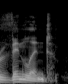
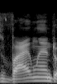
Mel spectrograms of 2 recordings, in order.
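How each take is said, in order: First: "Vinland" with first syllable like "vin"; short I pronunciation. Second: "Vineland" with first syllable like "vine"; long I pronunciation. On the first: Host asking how the town is pronounced, "Vinland" with short I. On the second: Host asking how the town is pronounced, "Vineland" with long I. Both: Shown as a demonstration. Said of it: "is it pronounced Vineland or Vinland".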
